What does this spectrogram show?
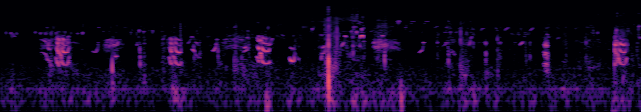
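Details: Family of grey francolin chicks dust-bathing and foraging on soft ground, giving a series of brief, bright chirps about every half second, one sharp click-like knock midway, and faint scratching underneath.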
